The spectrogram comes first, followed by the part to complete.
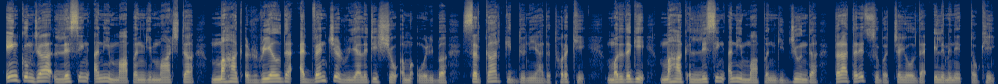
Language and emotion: Manipuri, neutral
